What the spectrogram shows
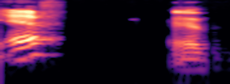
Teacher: আপনার দাঁতগুলো অটোমেটিক ঠোঁটের সাথে লাগতেছে, উপরের ঠোঁটটা লাগতেছে না, উপরের দাঁতগুলো লাগতেছে।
